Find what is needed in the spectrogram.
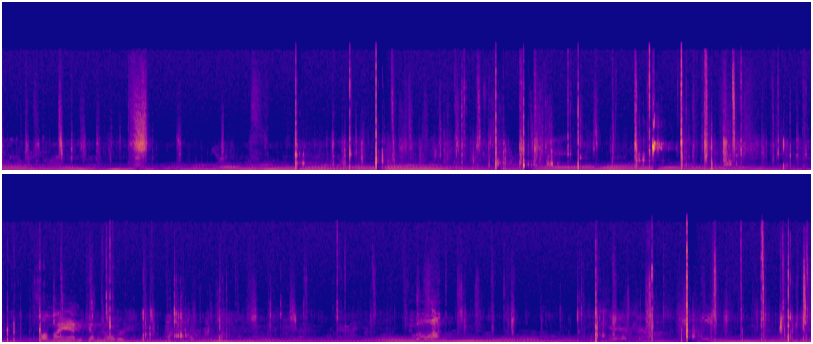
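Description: Pickleball paddles striking the hard plastic ball in a doubles rally: short, sharp pops at irregular intervals, over faint background voices.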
